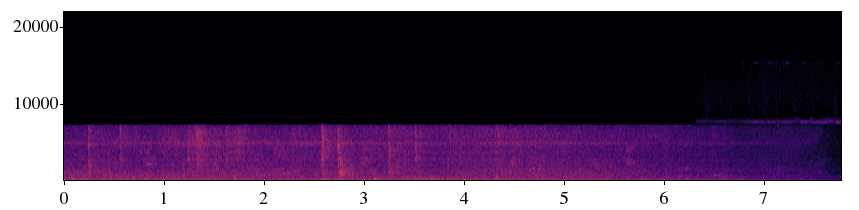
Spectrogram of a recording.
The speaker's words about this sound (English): The streetcar, which has recently been updated to be sleek, longer, and super uncomfortable, passes by my window.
